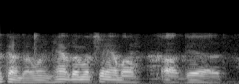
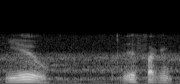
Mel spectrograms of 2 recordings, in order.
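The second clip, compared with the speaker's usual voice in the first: usual speaking voice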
